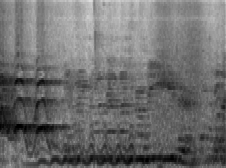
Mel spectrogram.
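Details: Pet dogs at home during playtime, one giving high wavering whimpers and yips that rise and fall repeatedly, with a person talking in the background.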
